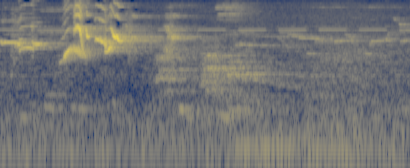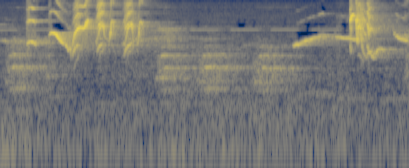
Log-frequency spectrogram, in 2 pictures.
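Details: Master song of an Oriental magpie-robin for training other birds: clear whistled notes and slurred rising phrases in separate bursts, with quieter mid-pitched notes between them and gaps of near silence.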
